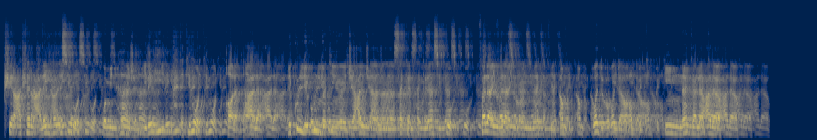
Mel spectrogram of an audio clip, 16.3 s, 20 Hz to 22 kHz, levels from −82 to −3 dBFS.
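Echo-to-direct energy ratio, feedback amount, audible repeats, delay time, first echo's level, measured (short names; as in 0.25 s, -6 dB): -3.0 dB, no steady repeat, 8, 80 ms, -11.0 dB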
